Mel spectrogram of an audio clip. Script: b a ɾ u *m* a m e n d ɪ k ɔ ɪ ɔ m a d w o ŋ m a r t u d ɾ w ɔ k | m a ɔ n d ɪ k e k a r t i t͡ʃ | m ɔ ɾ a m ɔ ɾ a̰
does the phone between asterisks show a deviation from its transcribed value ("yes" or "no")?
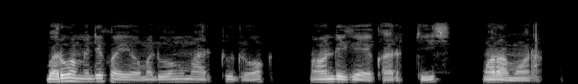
yes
